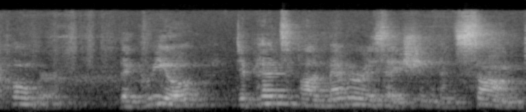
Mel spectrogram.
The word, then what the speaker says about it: griot: Of course, it's being written in French, so it's spelled G-R-I-O-T, griot.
